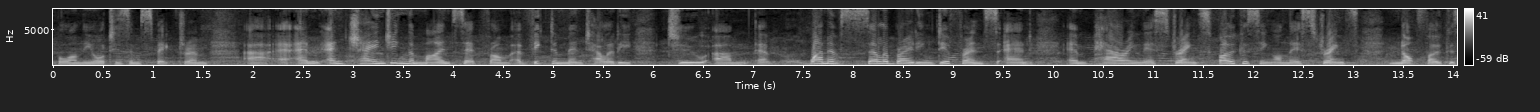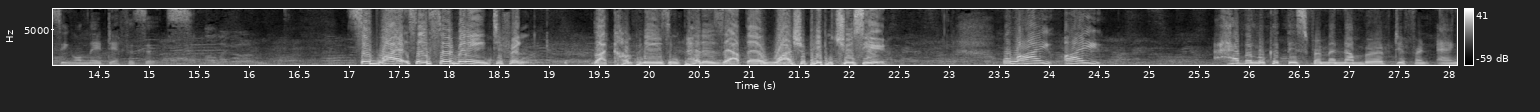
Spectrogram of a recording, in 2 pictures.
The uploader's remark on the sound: RadioBabes LIVE at the International Millionaires Network Sydney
